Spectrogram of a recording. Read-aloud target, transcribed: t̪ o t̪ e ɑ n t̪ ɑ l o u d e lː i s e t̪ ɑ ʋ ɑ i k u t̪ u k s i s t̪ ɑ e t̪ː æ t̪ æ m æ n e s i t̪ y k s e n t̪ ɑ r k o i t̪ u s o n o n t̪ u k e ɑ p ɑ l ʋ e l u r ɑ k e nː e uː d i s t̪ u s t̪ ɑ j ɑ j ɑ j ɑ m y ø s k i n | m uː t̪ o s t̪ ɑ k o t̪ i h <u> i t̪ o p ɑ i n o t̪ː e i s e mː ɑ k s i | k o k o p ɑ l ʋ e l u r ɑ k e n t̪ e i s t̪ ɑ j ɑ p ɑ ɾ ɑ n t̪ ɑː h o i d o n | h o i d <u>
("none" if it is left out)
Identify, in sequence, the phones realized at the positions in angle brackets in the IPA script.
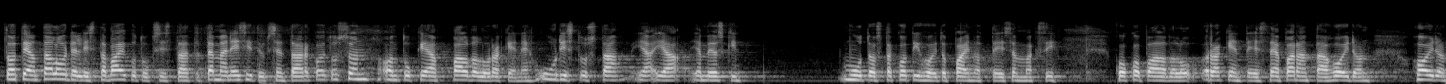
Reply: o, o

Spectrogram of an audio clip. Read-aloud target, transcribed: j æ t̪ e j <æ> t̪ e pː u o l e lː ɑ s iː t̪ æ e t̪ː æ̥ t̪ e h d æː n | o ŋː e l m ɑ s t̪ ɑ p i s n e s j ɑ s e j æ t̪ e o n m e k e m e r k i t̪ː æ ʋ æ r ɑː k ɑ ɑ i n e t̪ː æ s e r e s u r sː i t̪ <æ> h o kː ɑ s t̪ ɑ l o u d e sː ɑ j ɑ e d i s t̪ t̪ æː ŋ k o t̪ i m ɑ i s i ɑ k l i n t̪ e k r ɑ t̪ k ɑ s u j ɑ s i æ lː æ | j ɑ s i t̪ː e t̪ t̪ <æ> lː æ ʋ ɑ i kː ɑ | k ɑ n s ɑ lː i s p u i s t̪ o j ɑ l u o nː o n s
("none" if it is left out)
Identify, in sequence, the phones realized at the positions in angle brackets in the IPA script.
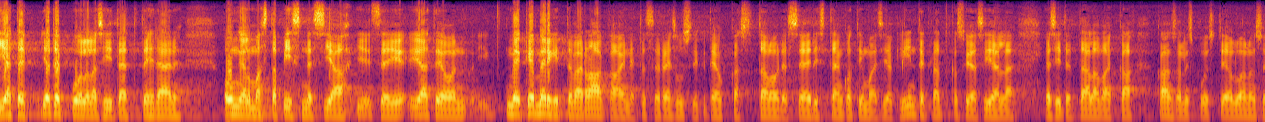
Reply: æ, e, æː

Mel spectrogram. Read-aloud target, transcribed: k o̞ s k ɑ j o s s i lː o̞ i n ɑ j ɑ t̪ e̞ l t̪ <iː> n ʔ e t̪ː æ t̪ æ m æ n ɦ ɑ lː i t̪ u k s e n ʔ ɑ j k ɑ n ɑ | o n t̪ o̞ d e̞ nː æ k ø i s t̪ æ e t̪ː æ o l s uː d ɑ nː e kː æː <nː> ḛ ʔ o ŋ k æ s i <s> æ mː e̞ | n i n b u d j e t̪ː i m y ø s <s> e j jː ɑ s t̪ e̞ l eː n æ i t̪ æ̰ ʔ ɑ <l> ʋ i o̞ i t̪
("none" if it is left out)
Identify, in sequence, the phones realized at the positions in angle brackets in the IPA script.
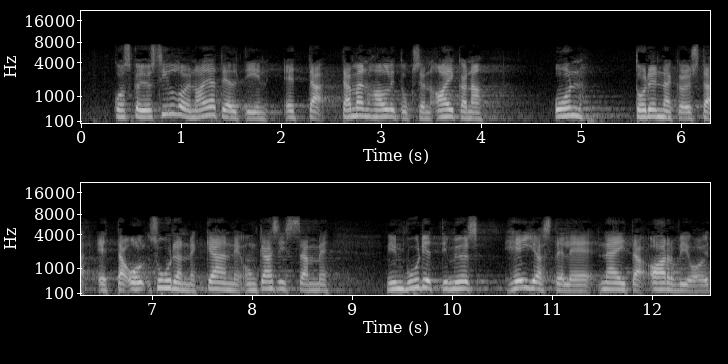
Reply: iː, nː, sː, h, r

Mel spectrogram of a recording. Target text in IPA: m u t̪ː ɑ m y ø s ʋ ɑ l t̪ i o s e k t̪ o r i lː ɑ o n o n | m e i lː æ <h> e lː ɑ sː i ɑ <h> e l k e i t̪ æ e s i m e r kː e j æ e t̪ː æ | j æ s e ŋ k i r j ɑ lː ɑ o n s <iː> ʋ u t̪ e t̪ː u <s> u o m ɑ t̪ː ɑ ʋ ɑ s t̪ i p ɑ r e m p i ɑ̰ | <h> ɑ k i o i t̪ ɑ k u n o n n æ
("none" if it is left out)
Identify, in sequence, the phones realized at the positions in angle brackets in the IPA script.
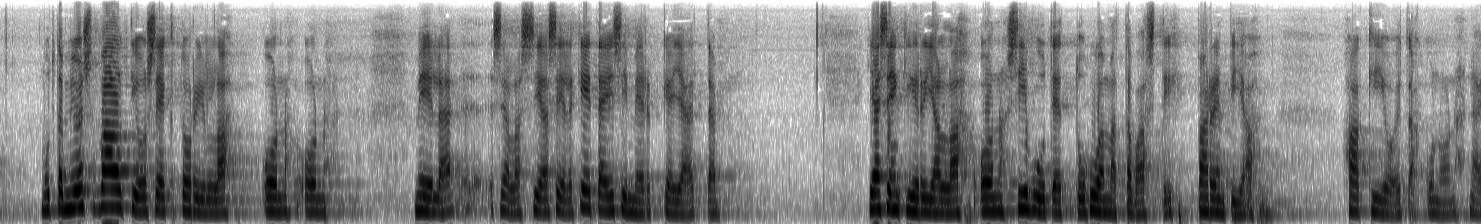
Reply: s, s, i, h, h

